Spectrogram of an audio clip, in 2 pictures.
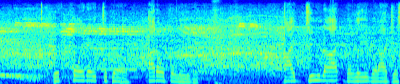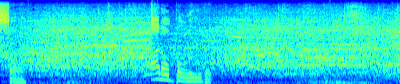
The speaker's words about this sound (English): Nice crowd pop.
